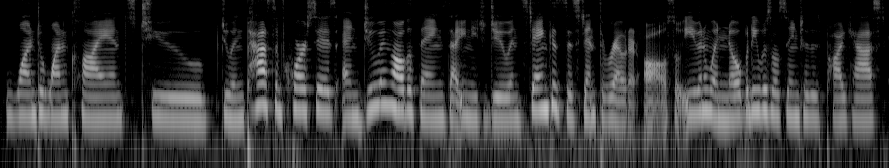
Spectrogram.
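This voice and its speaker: A woman's voice: medium pitch, clear, resonant tone. Casual young woman who swears a lot. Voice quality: stutters. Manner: casual, swears freely, lots of "like" fillers. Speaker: podcast host and business coach. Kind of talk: casual solo podcast monologue.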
